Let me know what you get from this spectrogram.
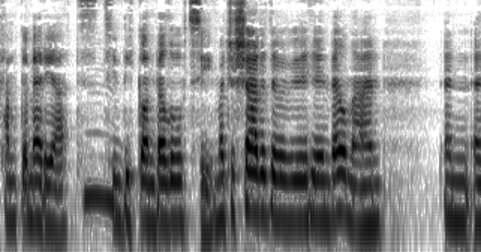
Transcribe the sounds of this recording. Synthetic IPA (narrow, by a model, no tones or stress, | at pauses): kʰamɡ̥əmɛɾjad̥tʰiːnðɪɡɔnvɛlˠoːtʰḭmad͡ʒəsʃaɾədəvɔvɨɦɨːnvɛlˠnaən | ənə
